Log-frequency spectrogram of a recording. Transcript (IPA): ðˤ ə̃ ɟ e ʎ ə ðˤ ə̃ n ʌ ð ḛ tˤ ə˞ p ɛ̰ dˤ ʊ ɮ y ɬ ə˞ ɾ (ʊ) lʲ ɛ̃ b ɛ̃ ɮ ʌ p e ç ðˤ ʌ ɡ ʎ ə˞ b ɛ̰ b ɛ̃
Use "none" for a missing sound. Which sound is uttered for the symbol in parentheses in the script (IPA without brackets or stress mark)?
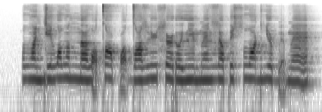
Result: ʊ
